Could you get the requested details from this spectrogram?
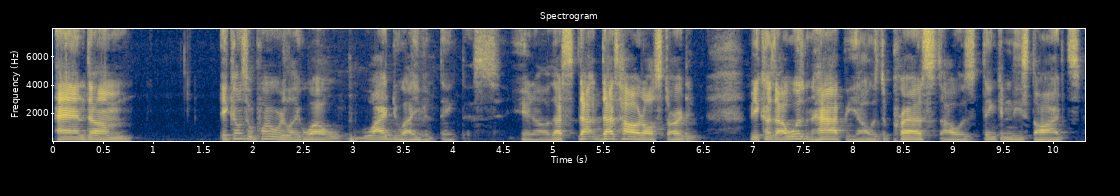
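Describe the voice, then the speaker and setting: A man's voice: a little high, moderate pace. A man talking as a podcast guest, telling his story in a candid, casual way with many fillers and restarts. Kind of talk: candid conversational interview.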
